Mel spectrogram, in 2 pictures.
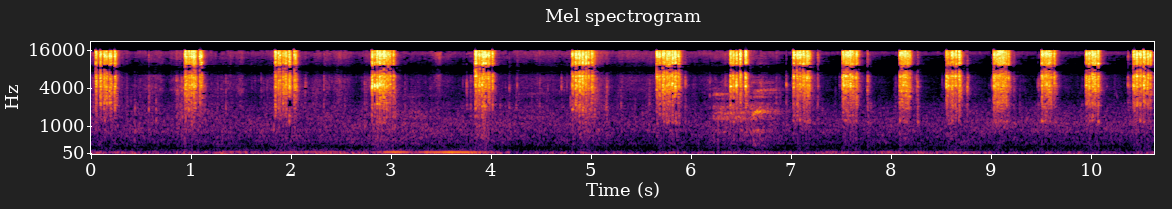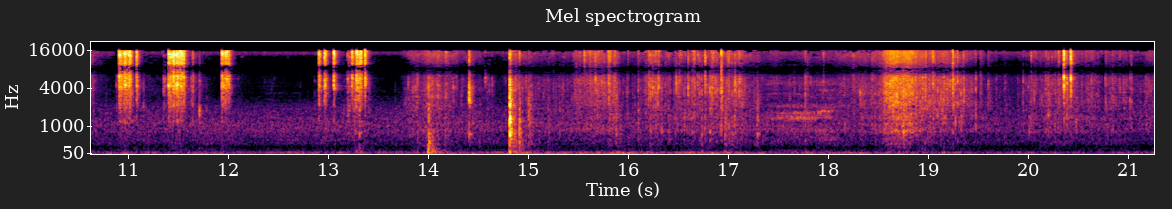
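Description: Ratchet wrench clicking in repeated short strokes as it winds off the freshly loosened oil filter housing cap: about one stroke a second at first, then quicker, about two a second, stopping about twelve seconds in. Two single sharp clicks follow a couple of seconds later.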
